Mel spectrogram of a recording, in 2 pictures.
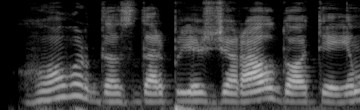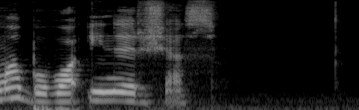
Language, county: Lithuanian, Alytus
